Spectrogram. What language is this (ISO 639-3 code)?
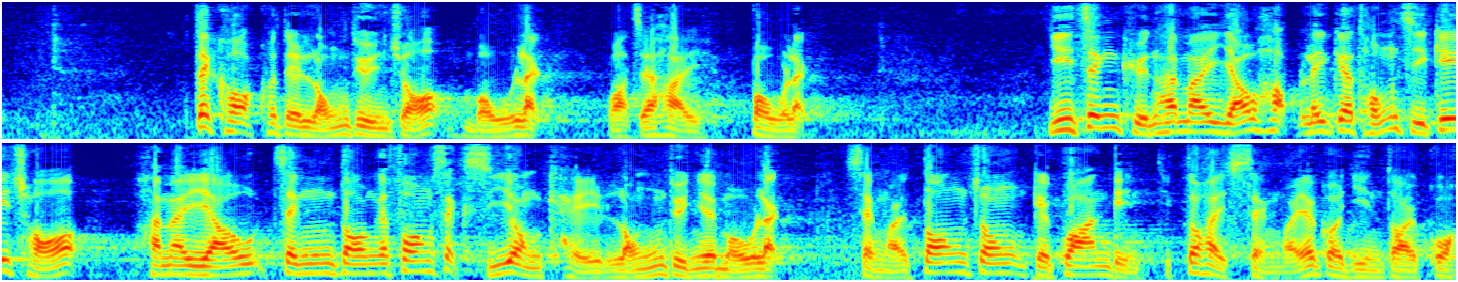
yue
